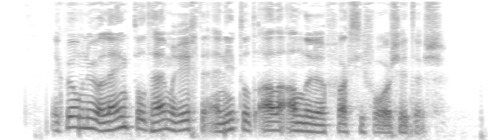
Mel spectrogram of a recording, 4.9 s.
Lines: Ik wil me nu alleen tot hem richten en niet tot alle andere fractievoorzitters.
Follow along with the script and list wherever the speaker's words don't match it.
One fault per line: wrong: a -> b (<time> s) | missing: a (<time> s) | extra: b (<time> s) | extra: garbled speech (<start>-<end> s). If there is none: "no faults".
no faults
